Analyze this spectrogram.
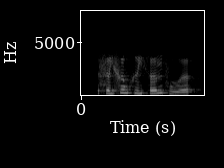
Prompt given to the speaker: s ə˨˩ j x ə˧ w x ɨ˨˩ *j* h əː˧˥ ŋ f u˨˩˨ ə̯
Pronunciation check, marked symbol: correct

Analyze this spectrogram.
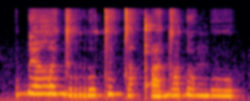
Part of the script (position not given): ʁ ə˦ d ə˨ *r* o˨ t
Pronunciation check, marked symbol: correct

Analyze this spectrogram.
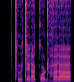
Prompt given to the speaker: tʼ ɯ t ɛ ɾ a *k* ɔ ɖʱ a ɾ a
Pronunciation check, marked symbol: correct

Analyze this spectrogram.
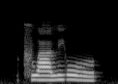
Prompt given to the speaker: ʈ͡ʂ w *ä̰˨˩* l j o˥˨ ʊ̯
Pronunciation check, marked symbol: incorrect: ä˦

